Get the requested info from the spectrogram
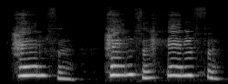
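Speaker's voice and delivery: high, thin cries for help; shrill scream. Acted. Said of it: "Gellende Schreie hallten".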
